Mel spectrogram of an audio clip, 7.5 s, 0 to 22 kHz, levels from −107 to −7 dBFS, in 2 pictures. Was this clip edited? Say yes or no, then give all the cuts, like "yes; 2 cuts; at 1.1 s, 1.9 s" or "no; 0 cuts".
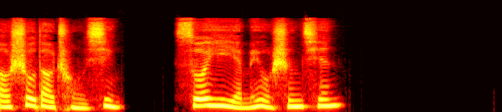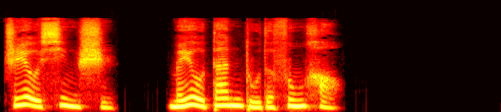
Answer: no; 0 cuts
